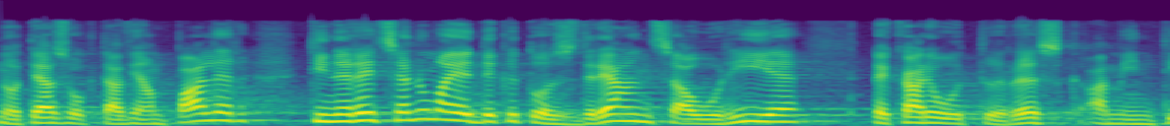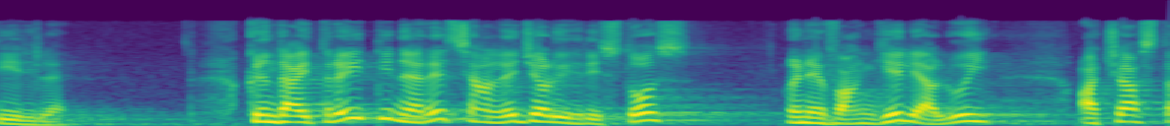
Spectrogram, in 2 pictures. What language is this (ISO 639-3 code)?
ron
